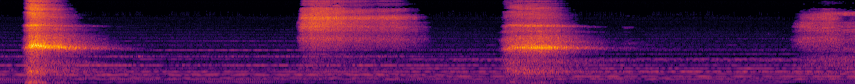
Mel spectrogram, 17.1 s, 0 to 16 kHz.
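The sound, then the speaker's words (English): Slow, deep breaths taken during a guided meditation, airy inhales and exhales rising and falling at a relaxed pace over a soft, steady hum. “Gently close your eyes and place your hands in your lap. And let's begin by taking 3 deep breaths.”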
